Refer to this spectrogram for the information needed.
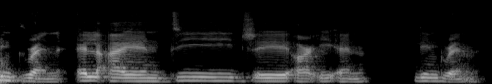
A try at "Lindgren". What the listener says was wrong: JREN, not GREN. JREN.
